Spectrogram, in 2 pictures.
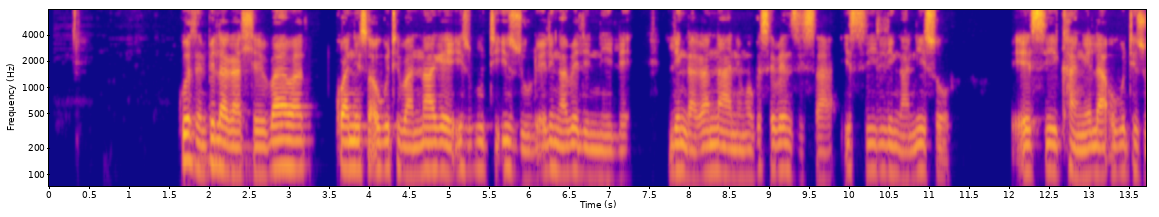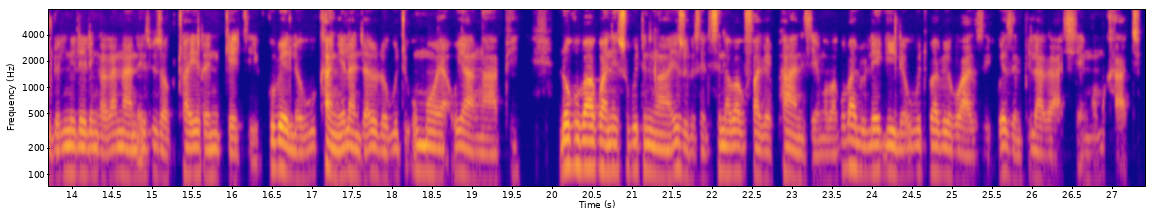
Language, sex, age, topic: North Ndebele, male, 36-49, health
